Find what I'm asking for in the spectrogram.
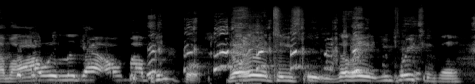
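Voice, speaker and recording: The speech comes at a moderate pace in a Mississippi accent. Noticeable background noise runs underneath. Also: man. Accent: US South (Mississippi). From Jackson, Mississippi. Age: 30s. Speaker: school behavior specialist. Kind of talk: casual chat.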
